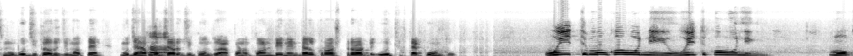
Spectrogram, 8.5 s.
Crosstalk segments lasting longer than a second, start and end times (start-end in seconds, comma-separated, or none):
none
